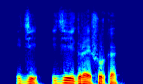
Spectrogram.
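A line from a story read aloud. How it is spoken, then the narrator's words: Trembling old man's voice. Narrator (Russian): дрогнувшим голосом проговорил дед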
